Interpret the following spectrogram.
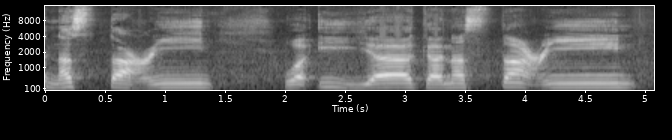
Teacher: आइन को देखें, नस्तईन नस्तईन नहीं पढ़ना, नस्तईन पढ़ेंगे तो हम ये गालिब ये इम्कान होगा कि हम बगैर जो देखेगा नहीं बंदा वो समझेगा ये हमज़ा पढ़ रहे हैं। तो आइन को हमने हमज़ा से जुदा करके पढ़ना है।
